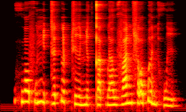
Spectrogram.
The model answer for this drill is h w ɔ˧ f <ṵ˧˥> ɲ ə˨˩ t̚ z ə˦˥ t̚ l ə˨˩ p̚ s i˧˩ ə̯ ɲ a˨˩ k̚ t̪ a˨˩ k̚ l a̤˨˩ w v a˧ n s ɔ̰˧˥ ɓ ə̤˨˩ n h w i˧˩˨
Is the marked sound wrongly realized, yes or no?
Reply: no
